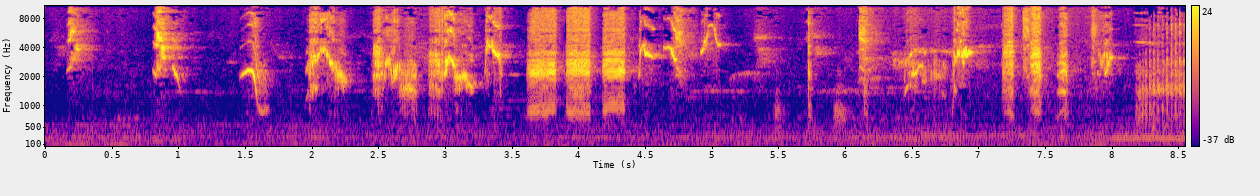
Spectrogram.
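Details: Morning song of a Javan pied starling, answered by neighbours' starlings; squawking rasps alternate with bent whistles and sharp clicks in a dense, uneven sequence.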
